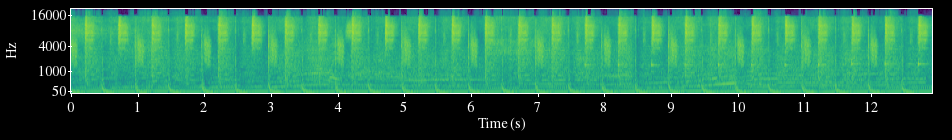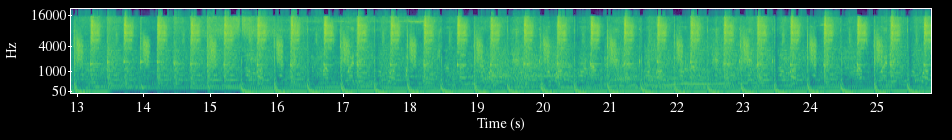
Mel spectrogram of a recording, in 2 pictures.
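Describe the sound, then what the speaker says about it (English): Drift karts doing burnouts in a burnout box at a live drift battle competition on a kart track, warming their tires: sustained loud tire squeal over steady revving engines, continuous throughout with a brief dip partway. "we've got our drivers warming up their tires in the burnout box"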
